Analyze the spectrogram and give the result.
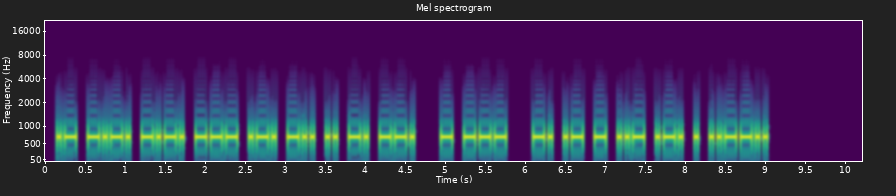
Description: Morse code, heard as a keyed tone, about 25 wpm, 700 Hz. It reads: ACCORDING TO NATURE?
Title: Sentences from Top 1000 Words - Review Part 4 - 25wpm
